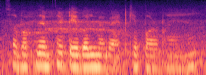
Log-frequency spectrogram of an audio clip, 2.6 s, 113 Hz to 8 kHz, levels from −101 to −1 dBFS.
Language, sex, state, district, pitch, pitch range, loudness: Hindi, female, Punjab, Pathankot, 180 Hz, 175-190 Hz, -17 LUFS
